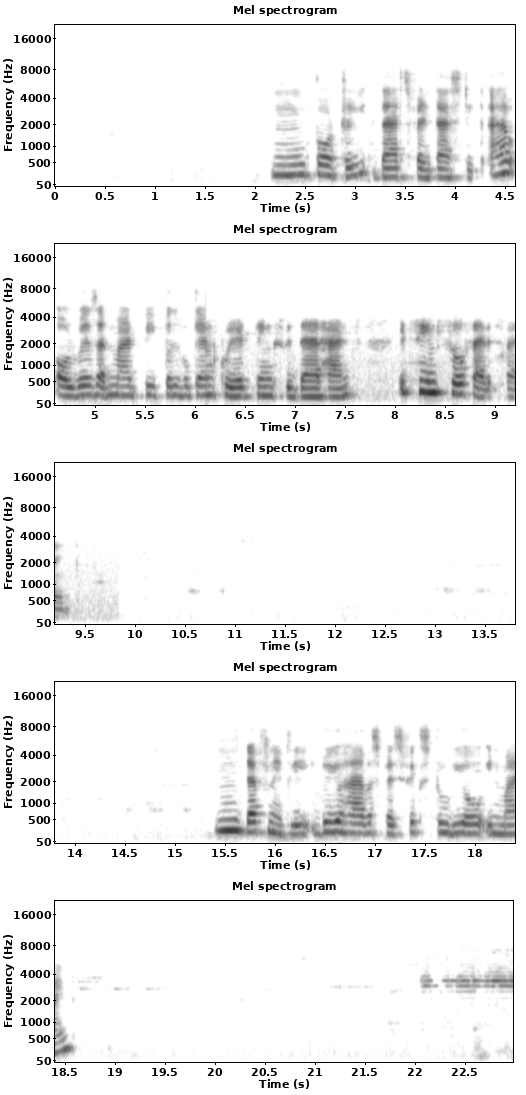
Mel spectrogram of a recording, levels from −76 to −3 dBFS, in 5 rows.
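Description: From 6.1 to 9.8 s, speech turns boxy, likely from an input switched to a poorer device: the spectrogram's band narrows and the waveform level shifts about 5 dB.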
